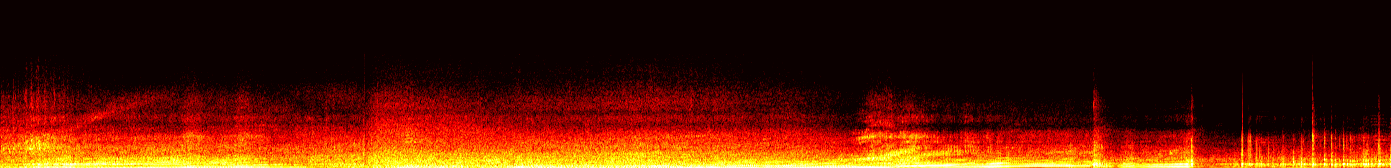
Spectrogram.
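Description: Sports car engines revving and accelerating along a street, the pitch climbing several times in a row, with a few sharp cracks near the end.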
